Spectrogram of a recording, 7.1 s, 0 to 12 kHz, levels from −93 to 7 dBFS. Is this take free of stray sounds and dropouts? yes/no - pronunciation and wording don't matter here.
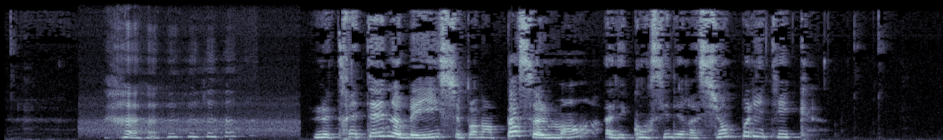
no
